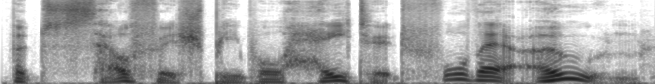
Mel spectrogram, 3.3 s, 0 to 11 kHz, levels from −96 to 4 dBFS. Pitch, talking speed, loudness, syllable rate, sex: 130 Hz, 145 wpm, -19 LUFS, 3.3 syllables/s, male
